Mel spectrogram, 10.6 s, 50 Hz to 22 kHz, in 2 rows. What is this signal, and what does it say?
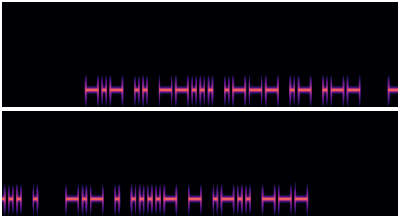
Morse code, heard as a keyed tone, about 22 wpm, 700 Hz. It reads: KI7JAW DE KE4TLO
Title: USA Callsign DE Callsign 22wpm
